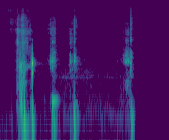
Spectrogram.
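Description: The pull tab comes off an oat drink container with a few short, crisp clicks and pops, closely bunched at first, then one more after a brief pause.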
